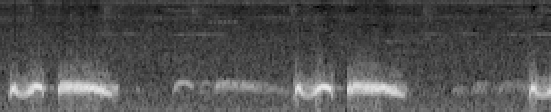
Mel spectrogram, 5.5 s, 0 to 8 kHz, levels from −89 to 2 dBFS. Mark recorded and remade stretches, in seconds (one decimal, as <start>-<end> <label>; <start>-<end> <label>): 0.0-5.5 recorded

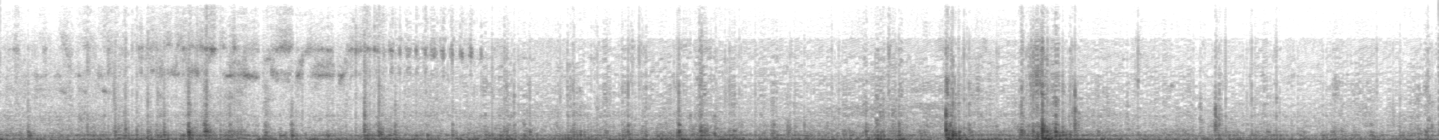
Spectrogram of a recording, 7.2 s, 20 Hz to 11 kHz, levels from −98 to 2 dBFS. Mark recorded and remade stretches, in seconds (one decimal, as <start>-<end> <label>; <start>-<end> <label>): 0.0-7.2 remade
